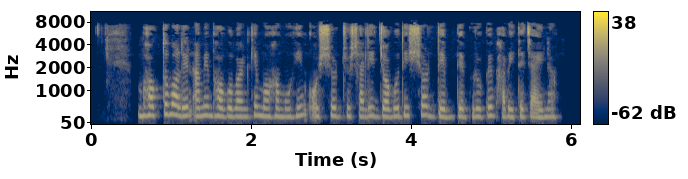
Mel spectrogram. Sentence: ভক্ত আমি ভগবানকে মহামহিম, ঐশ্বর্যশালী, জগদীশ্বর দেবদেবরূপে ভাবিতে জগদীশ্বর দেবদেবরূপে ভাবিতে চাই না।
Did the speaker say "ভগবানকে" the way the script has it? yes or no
yes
